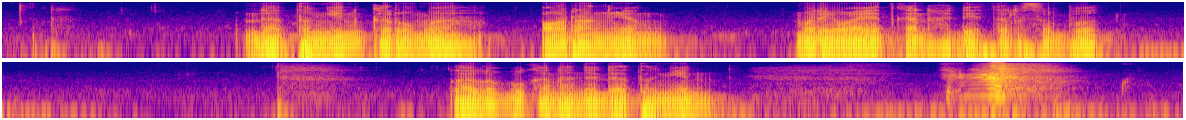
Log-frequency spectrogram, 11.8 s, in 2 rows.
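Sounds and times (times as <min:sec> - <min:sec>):
speech: 0:01.2 - 0:03.4, 0:04.0 - 0:05.6, 0:08.2 - 0:09.6
sneeze: 0:10.6 - 0:11.4.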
